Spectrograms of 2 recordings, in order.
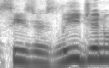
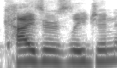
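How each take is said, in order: First: The name begins with an S sound. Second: The name begins with a K sound. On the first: This is the common way to say the name. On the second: This is how the faction itself says the name.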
